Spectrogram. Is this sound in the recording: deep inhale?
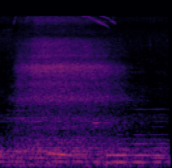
yes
